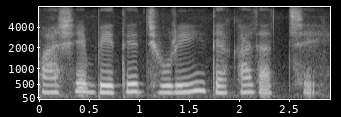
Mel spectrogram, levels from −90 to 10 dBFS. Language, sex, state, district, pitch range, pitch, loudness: Bengali, female, West Bengal, Cooch Behar, 225-240 Hz, 235 Hz, -15 LUFS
